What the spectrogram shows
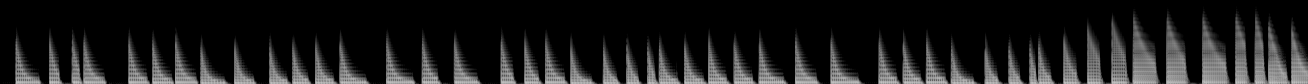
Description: SH 1000 Basses

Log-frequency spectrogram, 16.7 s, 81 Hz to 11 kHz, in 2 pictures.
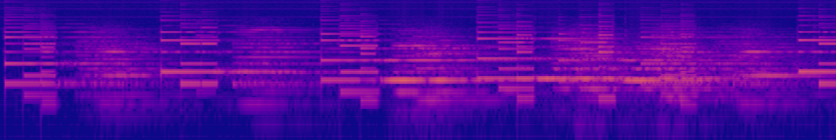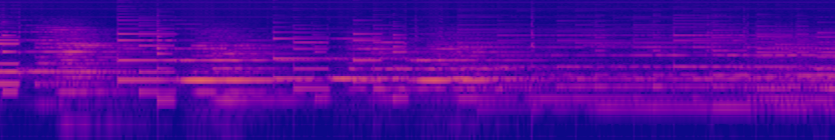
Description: Plate; Walrus Audio R1

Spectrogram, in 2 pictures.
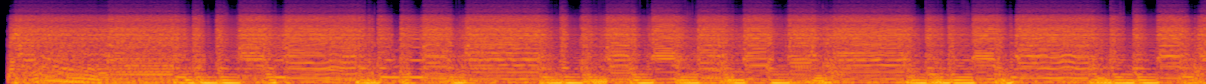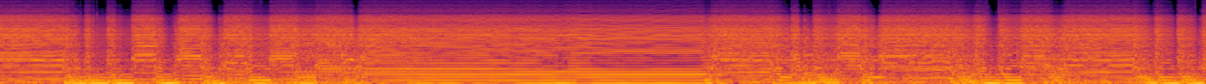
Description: Schecter High Gain Vintage Modern

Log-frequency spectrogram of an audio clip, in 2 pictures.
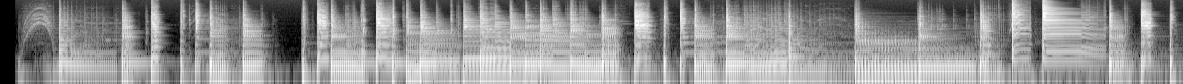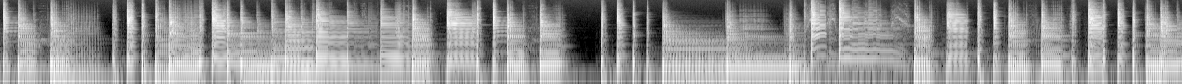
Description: Slap

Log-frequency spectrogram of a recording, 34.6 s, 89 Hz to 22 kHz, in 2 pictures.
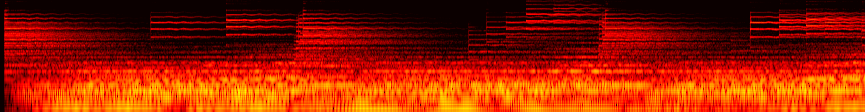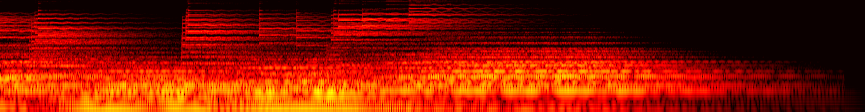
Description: Korg T1 Silver Pieces Pad Layer

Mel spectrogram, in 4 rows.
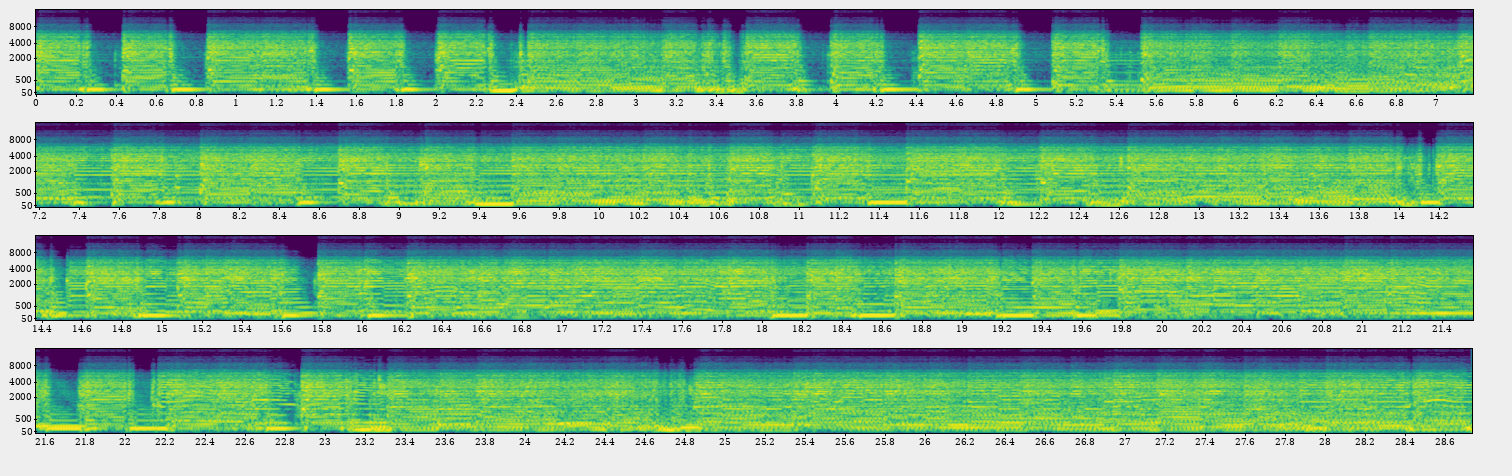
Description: Headrush MX5 Plexi

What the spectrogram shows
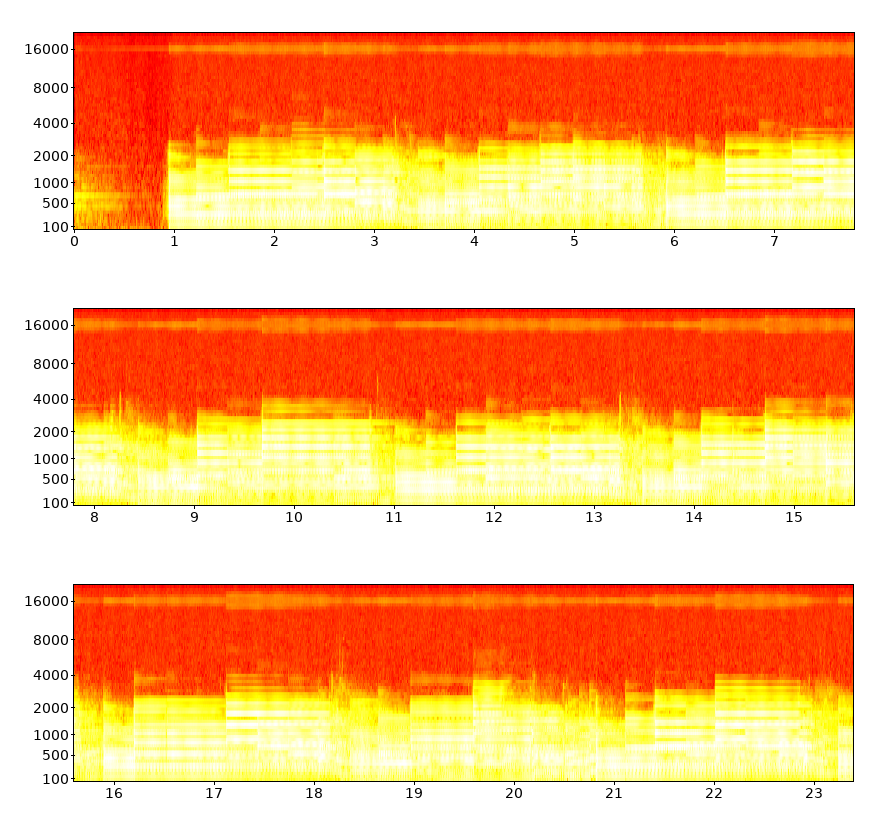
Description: tremolo

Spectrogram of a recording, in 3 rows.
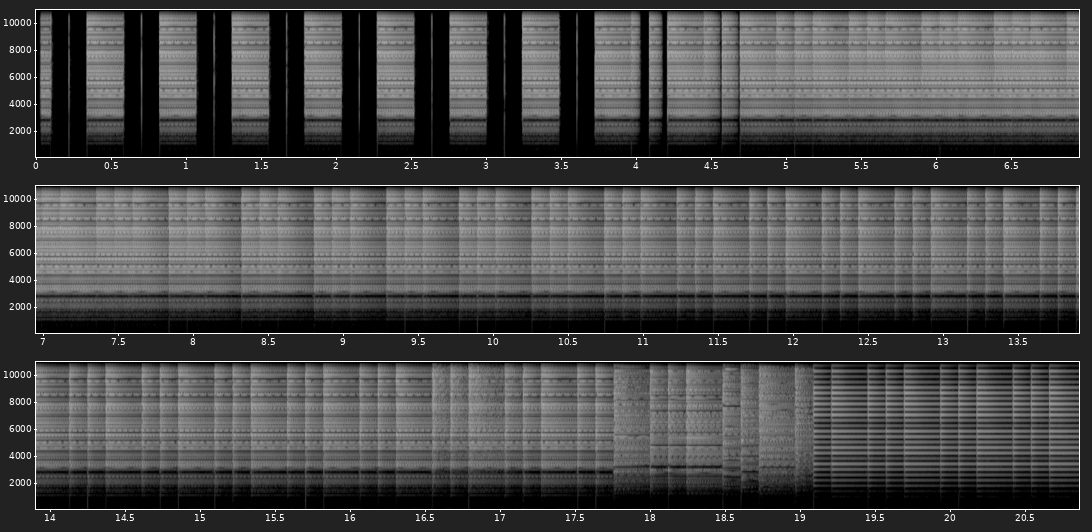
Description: MODOR DR2 HIHAT

